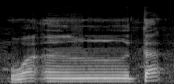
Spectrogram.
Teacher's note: واو زبر وا، حمزہ نون زبر ان، نون ساکن کے بعد تا حروف حلقی میں سے نہیں ہے، اخفا کریں گے اس نون میں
